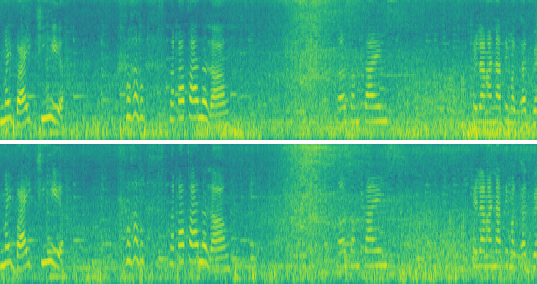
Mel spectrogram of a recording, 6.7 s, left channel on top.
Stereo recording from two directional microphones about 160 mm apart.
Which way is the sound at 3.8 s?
55° right (ahead or behind).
